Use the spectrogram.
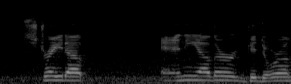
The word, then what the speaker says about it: Ghidorah: I'm gonna assume you're saying Ghidra pronunciation. I'm pretty sure even the novelization used it at one point. That's true. I feel like straight up any other Ghidorah mispronunciation that people make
